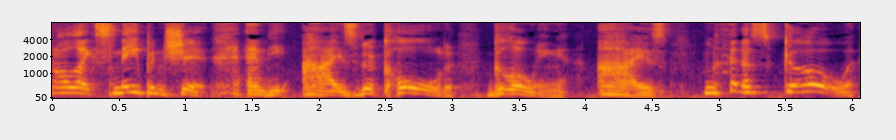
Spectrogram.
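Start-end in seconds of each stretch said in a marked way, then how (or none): 4.9-6.0 put-on high, slow boy's demand; brave demand. A narrator's reading. Eddie demands the man let them go. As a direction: stand up to him. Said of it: "Eddie demanded bravely".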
